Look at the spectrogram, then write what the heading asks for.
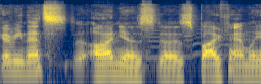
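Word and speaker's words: Spy × Family: x family it it's it's probably spy family yeah you're not supposed to pronounce it don't put an x don't put an x in your name if you don't expect people to say it yeah that so i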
